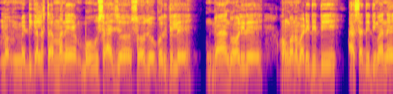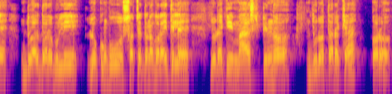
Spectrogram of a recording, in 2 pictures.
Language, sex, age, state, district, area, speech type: Odia, male, 60+, Odisha, Nayagarh, rural, spontaneous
